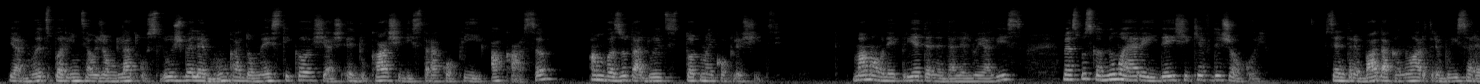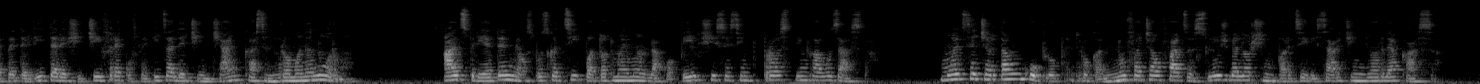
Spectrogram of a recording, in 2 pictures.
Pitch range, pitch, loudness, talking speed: 145-195 Hz, 165 Hz, -33 LUFS, 195 wpm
